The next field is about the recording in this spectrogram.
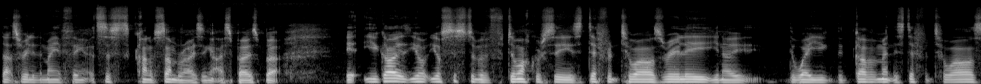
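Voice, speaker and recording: Very fast and with fairly even intonation, a man at medium pitch talks in a southern English accent, the recording very clean with a silent background and a dry, close sound with no echo. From England, raised near London from age nine (born Melbourne). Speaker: singer-songwriter. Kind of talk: casual chat. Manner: halting.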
